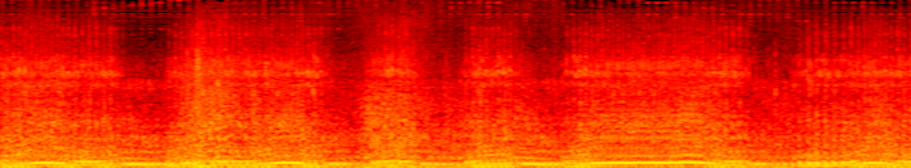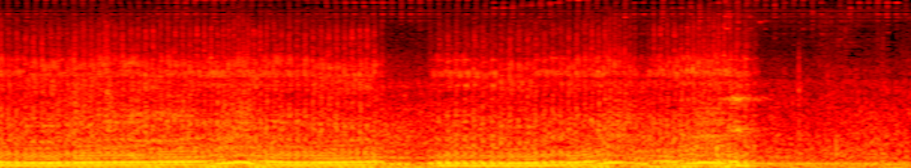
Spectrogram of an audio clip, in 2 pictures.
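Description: A vehicle engine drones steadily, then stops.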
